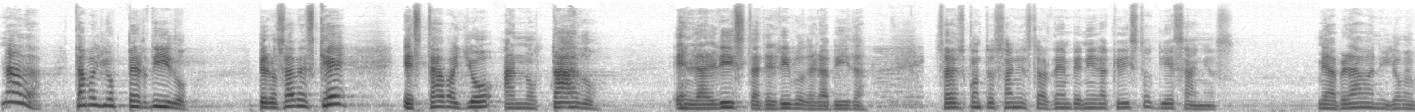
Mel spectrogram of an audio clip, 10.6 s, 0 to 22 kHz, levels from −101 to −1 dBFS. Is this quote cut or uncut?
cut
